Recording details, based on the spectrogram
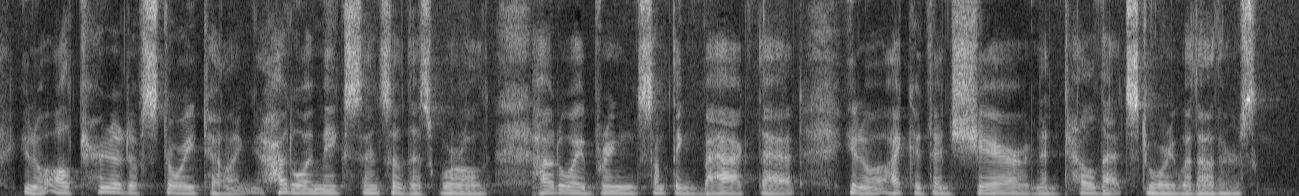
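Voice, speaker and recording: This man has a medium-pitched, somewhat breathy voice with a dark, mellow tone. He keeps a moderate pace, very even loudness and fairly even intonation. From Maliseet reservation, eastern Canada/Maine. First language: Maliseet. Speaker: anthropologist and artist. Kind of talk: interview. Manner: reflective, many fillers.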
